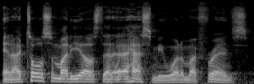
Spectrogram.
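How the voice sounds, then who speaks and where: A man hosting casual sports commentary, rambling and animated with frequent asides and restarts. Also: medium pitch, quick pace. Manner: uses fillers and restarts, talks casually.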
